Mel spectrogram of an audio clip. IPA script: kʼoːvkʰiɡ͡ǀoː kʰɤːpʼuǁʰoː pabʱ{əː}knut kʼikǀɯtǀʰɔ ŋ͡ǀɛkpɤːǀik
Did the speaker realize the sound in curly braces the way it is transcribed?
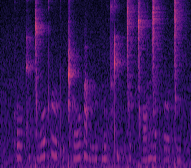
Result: no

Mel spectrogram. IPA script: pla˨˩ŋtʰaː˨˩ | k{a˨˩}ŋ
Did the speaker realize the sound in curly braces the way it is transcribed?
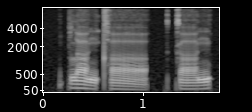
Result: no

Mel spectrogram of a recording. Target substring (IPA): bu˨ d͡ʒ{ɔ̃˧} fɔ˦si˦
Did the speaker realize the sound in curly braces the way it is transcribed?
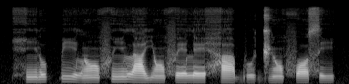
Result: yes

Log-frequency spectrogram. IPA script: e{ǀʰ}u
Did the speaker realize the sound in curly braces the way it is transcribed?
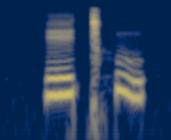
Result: yes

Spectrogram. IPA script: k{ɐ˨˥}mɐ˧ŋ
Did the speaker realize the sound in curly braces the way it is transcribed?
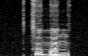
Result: yes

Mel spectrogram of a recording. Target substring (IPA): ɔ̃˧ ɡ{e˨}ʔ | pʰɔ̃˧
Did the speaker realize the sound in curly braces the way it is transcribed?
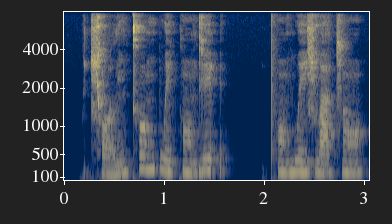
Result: no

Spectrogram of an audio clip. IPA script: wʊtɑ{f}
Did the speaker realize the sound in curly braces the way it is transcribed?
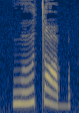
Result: no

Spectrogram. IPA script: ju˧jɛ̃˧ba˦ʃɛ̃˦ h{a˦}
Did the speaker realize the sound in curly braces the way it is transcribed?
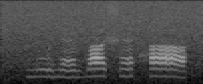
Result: no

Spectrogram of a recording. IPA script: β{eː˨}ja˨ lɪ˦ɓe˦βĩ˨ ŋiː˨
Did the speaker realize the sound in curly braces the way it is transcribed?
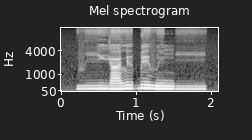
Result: no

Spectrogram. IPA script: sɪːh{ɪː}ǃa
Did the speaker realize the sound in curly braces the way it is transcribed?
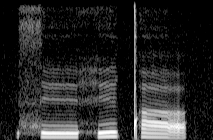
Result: no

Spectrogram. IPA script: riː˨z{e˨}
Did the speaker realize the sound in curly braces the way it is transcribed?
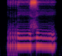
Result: no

